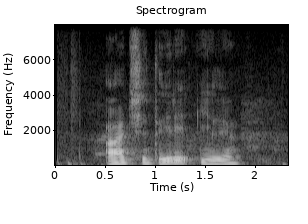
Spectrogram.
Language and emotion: Russian, neutral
